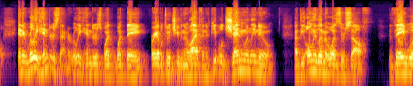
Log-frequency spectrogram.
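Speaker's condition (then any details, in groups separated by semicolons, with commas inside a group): No condition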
